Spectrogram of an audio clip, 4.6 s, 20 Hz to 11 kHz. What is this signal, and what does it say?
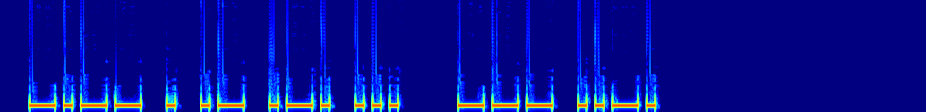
Morse code, heard as a keyed tone, about 28 wpm, 700 Hz. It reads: YEARS OF
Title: Sets of 5 Words Encore 28wpm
